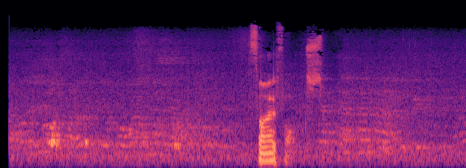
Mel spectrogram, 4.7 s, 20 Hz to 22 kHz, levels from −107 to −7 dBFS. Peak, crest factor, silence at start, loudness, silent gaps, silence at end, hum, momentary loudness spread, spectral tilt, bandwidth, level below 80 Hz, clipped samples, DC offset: -12 dBFS; 26 dB; 0.1 s; -36 LUFS; none; 0 s; none; 19 LU; -5 dB/octave; 13 kHz; -74 dBFS; under 0.1%; under 0.1%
